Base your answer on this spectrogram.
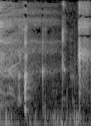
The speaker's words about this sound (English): All those dad noises and coughs really.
